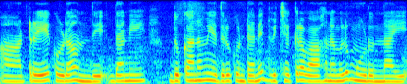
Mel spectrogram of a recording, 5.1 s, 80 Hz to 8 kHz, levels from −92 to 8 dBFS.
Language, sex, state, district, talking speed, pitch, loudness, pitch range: Telugu, female, Andhra Pradesh, Srikakulam, 140 wpm, 200 Hz, -23 LUFS, 190-215 Hz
